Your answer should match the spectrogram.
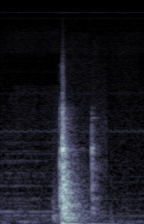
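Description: A solid safe door swings shut with a heavy thud, followed by a brief second knock as it settles, then quiet.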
